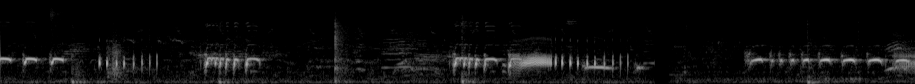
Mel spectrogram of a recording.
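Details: Zebra dove in full song, giving several bursts of quick, evenly pitched cooing notes spread through the recording, mixed with sharp clicks and knocks.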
